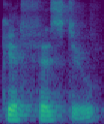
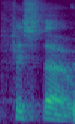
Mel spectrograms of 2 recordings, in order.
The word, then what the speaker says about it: Fisto: I In a just always love when you pronounce Kid's name Kid Fistu. It's Fisto, isn't it? Yeah. yeah. I believe it's Fisto, but No, you know why I say you always say Fisto?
